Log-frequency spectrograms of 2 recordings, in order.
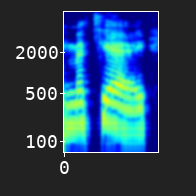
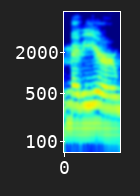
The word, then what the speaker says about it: Metier: This Point Metier, and it's pronounced like the French way would be métier, but of course the residents pronounce it Metier, which is, again, sort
